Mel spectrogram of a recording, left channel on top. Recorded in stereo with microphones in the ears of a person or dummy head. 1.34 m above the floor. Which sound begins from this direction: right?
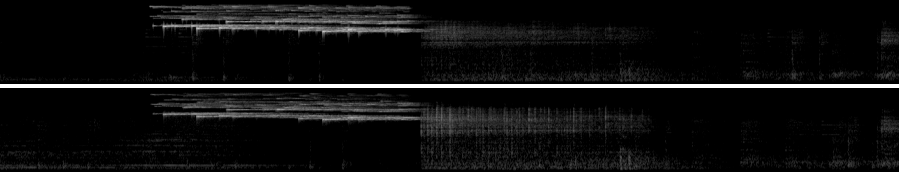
Frying, at 4.2 s.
